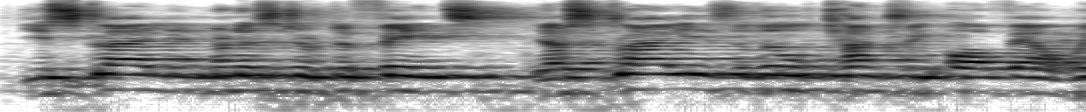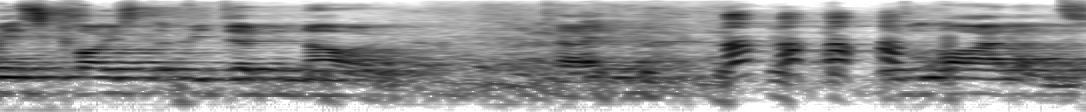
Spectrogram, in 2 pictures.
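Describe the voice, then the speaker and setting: A man's voice: fairly high pitch, darkish tone. A man with a New Zealand accent giving a political talk to a live audience, folksy and joking with the crowd. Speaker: guest speaker. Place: large hall. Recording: echoey hall, distant mic, faint noise.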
